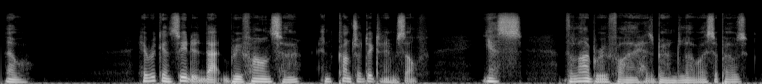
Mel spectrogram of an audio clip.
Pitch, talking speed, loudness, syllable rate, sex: 115 Hz, 135 wpm, -20 LUFS, 5.9 syllables/s, male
